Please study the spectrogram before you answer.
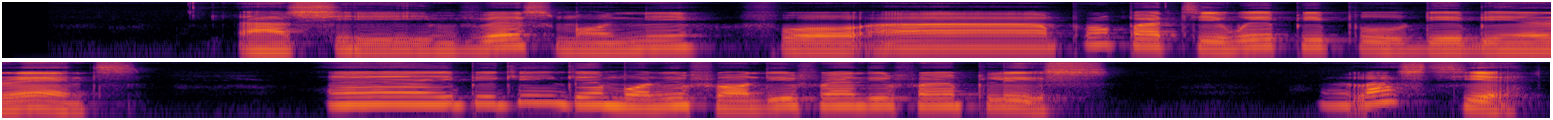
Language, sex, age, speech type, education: Nigerian Pidgin, male, 30-45, spontaneous, tertiary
